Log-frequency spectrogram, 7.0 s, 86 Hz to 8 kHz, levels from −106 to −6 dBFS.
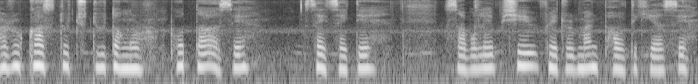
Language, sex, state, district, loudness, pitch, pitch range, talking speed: Nagamese, female, Nagaland, Dimapur, -19 LUFS, 210 Hz, 200-225 Hz, 145 wpm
